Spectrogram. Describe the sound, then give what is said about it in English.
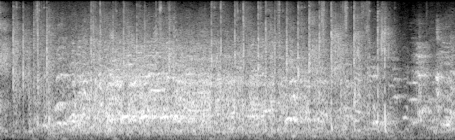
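Quick, busy tap dancing steps by someone learning to tap dance clatter on a hard floor, a dense run of sharp clicks and taps, fairly loud, with a murmur of voices and chuckling underneath. “It's just that I've always dreamed about learning to tap dance, and I guess I'd get too gung-ho about things.”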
